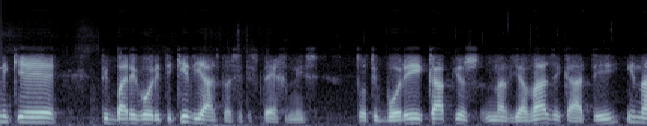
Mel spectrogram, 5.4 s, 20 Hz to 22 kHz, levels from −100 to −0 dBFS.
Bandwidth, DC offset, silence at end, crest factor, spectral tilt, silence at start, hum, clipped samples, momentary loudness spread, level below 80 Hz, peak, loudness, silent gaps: 4.9 kHz; under 0.1%; 0 s; 20 dB; -7.5 dB/octave; 0 s; none; under 0.1%; 13 LU; -64 dBFS; -12 dBFS; -32 LUFS; none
